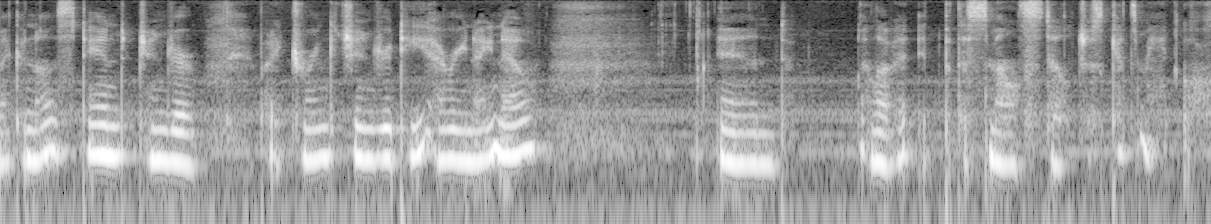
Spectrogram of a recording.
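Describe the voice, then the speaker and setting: A woman murmurs in a soft, breathy voice that often drops to a whisper. Her tone is dark and mellow, and she takes her time. She plays a modern witch in a casual, gentle ASMR personal attention session, with faint ambient noise behind her. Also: medium pitch. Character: modern witch giving a calming spell appointment. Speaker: ASMR role-play host.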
